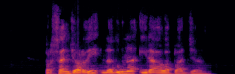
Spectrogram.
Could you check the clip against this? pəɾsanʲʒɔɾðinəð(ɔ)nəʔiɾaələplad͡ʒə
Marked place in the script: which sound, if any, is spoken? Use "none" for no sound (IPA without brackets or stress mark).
u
